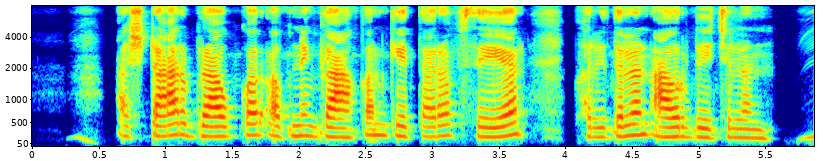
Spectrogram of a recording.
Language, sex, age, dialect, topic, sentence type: Bhojpuri, female, 18-24, Western, banking, statement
